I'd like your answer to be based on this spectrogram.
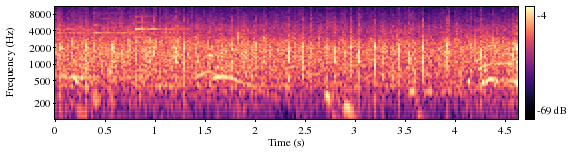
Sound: cheers and applause

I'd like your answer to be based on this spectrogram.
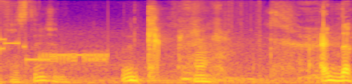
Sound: chuckles

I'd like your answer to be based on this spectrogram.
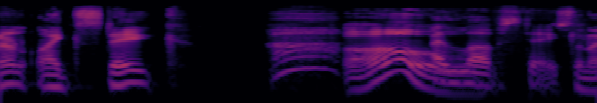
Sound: gasps

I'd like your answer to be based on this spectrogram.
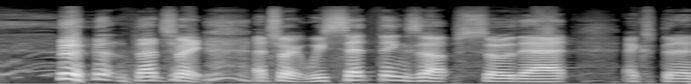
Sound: laugh

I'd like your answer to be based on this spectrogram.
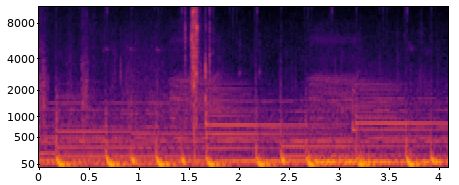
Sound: cocks gun

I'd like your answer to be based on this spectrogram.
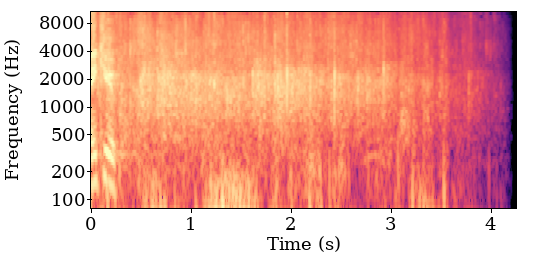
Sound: audience applauding

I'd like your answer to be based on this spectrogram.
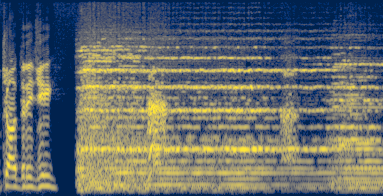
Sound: gasps

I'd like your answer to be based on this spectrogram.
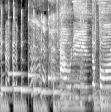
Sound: kids chuckling

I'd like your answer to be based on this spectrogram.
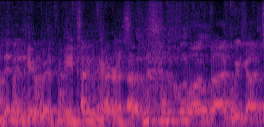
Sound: laughing

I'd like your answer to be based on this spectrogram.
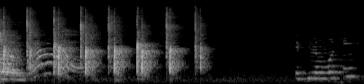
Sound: hands clapping

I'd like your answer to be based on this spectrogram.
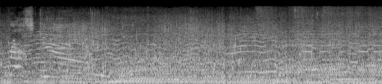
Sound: accelerating

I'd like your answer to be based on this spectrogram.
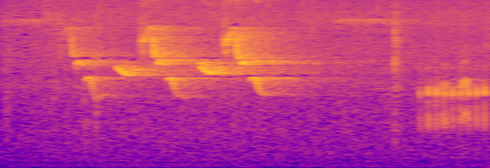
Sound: birds chirping; frog croaking

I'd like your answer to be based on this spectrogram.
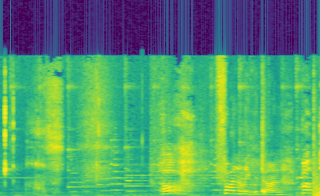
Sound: snoring

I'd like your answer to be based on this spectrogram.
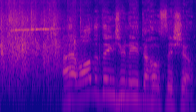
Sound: laughter and applause

